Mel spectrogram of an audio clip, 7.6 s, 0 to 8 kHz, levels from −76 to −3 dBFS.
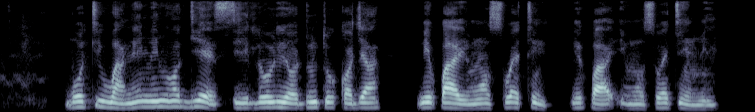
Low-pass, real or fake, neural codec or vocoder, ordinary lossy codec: none; fake; codec, 16 kHz, 2 kbps, FreqCodec, larger model; none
